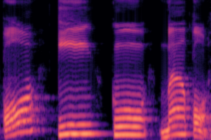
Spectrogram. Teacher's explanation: Huruf qaf ayah Bunda dari segi udara dia punya sifat hurufnya namanya jahr. · Qo, qi, ku, ba, qo tidak ada udara ya. Nah, Bunda hati-hati huruf qof. Kalau ada udara nanti hurufnya ayah bunda akan tertukar dengan kaf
